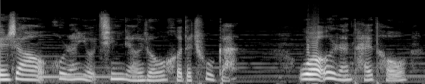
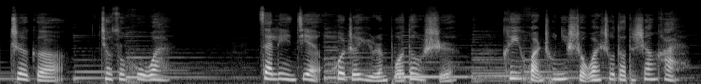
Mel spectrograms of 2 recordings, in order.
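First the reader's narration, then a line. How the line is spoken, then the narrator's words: Tender, gentle, teary. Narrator (Chinese): 心中充满了无法抑制的温暖和柔情，眼中水汽氤氲，嘴角勾起一抹清浅的笑容，柔声道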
